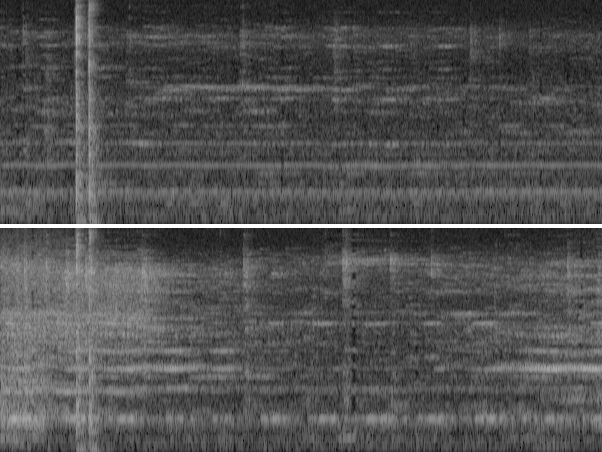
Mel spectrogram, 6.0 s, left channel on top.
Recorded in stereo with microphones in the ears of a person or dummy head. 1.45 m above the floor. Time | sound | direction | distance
0.7 | a finger snap | 15° left (ahead or behind) | 0.7 m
